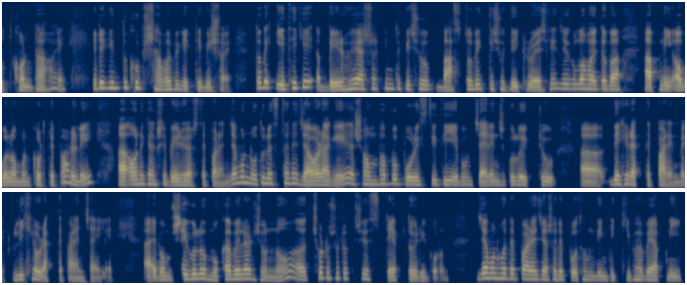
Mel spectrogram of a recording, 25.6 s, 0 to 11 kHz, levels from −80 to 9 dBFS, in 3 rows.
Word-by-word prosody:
উৎকণ্ঠা 125 0 -1
হয়, 180 -4 -5 0.4
এটি 195 - +5
কিন্তু 195 0 -1
খুব 200 -3 +3
স্বাভাবিক 145 0 0
একটি - - -5
বিষয়। 105 - -5 0.3
তবে 195 +2 +6 0.2
এ - - +7
থেকে 195 +3 +3 0.2
আ - - -1
বের 130 0 +6
হয়ে 175 +3 +5
আসার 170 +2 -5
কিন্তু 170 0 -5
কিছু 150 +2 -4 0.3
বাস্তবিক 155 +8 0
কিছু 150 -1 -6
দিক 125 -2 0
রয়েছে। 115 +6 +1
যেগুলো 170 -1 +1
হয়তোবা 150 -3 +4 0.4
আপনি 130 +1 0 0.2
অবলম্বন 125 -1 +1
করতে 125 - 0
পারলে 130 +6 +2 0.5
আ - - +12
অনেকাংশে 155 0 -1
বের 125 - +3
হয়ে 125 - +3
আসতে - - -8
পারেন। 110 -2 -1
যেমন 200 +4 +2
নতুন 180 +3 -1
স্থানে 185 -2 -2
যাওয়ার 135 +1 +7
আগে 115 0 -1
আ - - -1
সম্ভাব্য 150 +2 -2 0.2
পরিস্থিতি 140 +2 0
এবং 135 - -7 0.2
চেলেঞ্জ 125 +3 +1
গুলো 140 0 0
একটু 140 - -6 0.5
আ - - +7 0.4
দেখে 155 +1 +3
রাখতে 130 - -6
পারেন 115 -3 +2
বা 115 - -6
একটু 135 - -32
লিখেও 145 - +2
রাখতে - - -8
পারেন 105 - -4
চাইলে। - - -8 0.5
আ - - +3
এবং 135 -1 0 0.2
সেগুলো 170 +1 +3 0.2
মোকাবেলার 160 +4 +3
জন্য 120 -4 -5 0.3
আ - - +3 0.2
ছোট, 195 -1 0
ছোট 190 - -6
কিছু 175 - -10 0.2
স্টেপ 130 +1 -2
তৈরি 120 -2 -2
করুন। - - -8 0.4
যেমন 190 0 +4
হতে 180 -1 +2
পারে 155 -2 +5
যে 150 - +1
আসলে 145 0 -1
১ম 135 +2 -2
দিনটি 135 0 -5
কিভাবে 140 0 -3
আপনি 125 0 -7
145 Hz, 180 wpm, -25 LUFS, 130-165 Hz, 0.5 s, আ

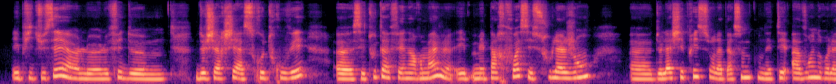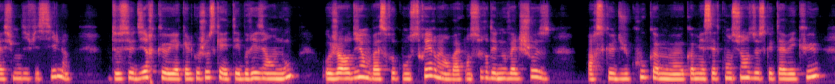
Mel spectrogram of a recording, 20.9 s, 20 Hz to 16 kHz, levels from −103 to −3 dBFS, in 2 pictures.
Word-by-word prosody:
Et 210 - 0
puis 205 +1 -6
tu 205 +2 -4
sais, 280 +6 +4
heu, 205 -3 +1
le 185 -1 +1
le 185 - 0
fait 230 +5 -3
de, 195 -2 +1
hem, 180 0 -1 0.4
de 200 +1 +3
chercher 205 +3 +2
à 190 - +1
se 195 +1 +1
retrouver, 215 +7 -1 0.4
heu, 185 -1 +6
c'est 185 +1 0
tout 245 +5 -6
à 250 -4 +3
fait 220 -3 -4
normal 205 +4 +1
et 195 0 0
mais 195 0 -1
parfois 220 +7 0
c'est 245 -7 0
soulageant, 225 +5 +2 0.5
heu, 180 -1 -1
de 190 +1 0
lâcher 205 +4 +2
prise 265 +1 0
sur 250 -4 -3
la 190 -2 0
personne 190 +6 0
qu'on 225 -3 -5
était 190 +3 -2
avant 205 +3 -1
une 235 -1 +4
relation 200 -2 -3
difficile. 195 +4 -3 0.5
De 190 0 0
se 200 +3 -1
dire 215 +4 0
qu'il 200 -4 +3
y 185 - +6
a 180 - +3
quelque 190 +2 -2
chose 225 +2 0
qui 220 - -1
a - - +2
été 185 +1 0
brisé 200 +2 +1
en 190 0 +1
nous. 245 +10 +2 0.3
Aujourd'hui 200 +4 +4
on 230 - +3
va 185 -1 +2
se 185 - +1
reconstruire 200 +9 -1
mais 215 - 0
on 180 - -1
va 170 0 -1
construire 185 +6 -6
des 205 - 0
nouvelles 195 -1 0
choses, 230 -5 -2 0.4
parce 180 0 -1
que, 200 - -3
du 185 -1 -1
coup 245 +5 -4
comme, 190 -6 +1
heu, - - -6
comme 195 +1 -2
il - - 0
y - - +1
a - - +1
cette 195 +1 +1
conscience 215 +2 0
de 205 - -1
ce 200 - -2
que 195 - -3
tu 190 - -4
as 185 - +3
vécu, 240 +11 +1
200 Hz, 240 wpm, -23 LUFS, 190-225 Hz, 0.5 s, heu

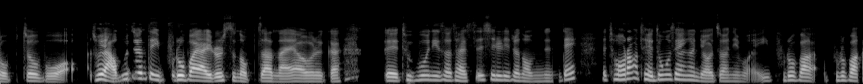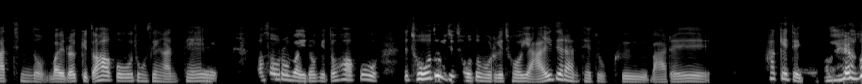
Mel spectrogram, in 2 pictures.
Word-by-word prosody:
없죠. 160 +5 +1
뭐 130 -3 0 0.2
저희 235 +2 +7
아버지한테 250 +1 +3
"이 205 - -1
브로바야." 195 -4 +7
이럴 165 +3 +5
수는 175 -4 -2
없잖아요. 140 -1 +1
그러니까 140 0 -2 0.4
네 175 -1 +4
2 190 +4 -5
분이서 200 -1 -1
잘 170 -4 0
쓰실 210 +3 -2
일은 180 -4 -2
없는데 150 - -4 0.3
저랑 230 +5 +3
제 235 -5 +2
동생은 225 -2 -1
여전히 150 0 -3
뭐 135 - -11
"이 160 - -9
브로바, 185 -2 0 0.2
브로바 185 -2 +1
같은 145 0 -6
놈." 140 - -7
막 140 - +2
이렇기도 150 +5 +1
하고 165 -6 +1
동생한테. 155 -1 -7 0.5
막 185 +1 -9
서로 235 -2 +1
막 180 - +2
이러기도 155 +3 -3
하고 225 -4 -1 0.3
저도 255 - +8
이제 210 - -3
저도 175 +1 0
모르게 150 -1 -1
저희 150 -1 -2
아이들한테도 160 - -1
그 125 -4 -6
말을 130 +4 -5 0.6
하게 265 -1 -1
되는 160 -9 -1 0.2
거예요. 205 - +4
170 Hz, 370 characters per minute, -24 LUFS, 145-205 Hz, 0.6 s, 저도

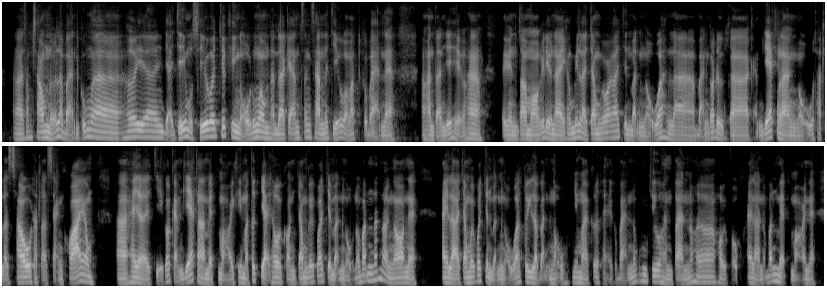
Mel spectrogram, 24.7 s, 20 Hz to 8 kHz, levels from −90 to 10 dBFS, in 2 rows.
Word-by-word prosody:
à, 105 -1 -2
song 125 +2 -7
song 125 0 +2
nữa - - +1
là 150 - +2
bạn - - -1
cũng, 145 +5 -1
à, 120 -4 +3
hơi, 135 +1 +3
a, 130 -1 +1
giải - - 0
trí - - +3
một 150 - +1
xíu 140 +4 +5
á 155 - +6
trước 175 +1 0
khi 135 - +2
ngủ, 100 -4 +2
đúng 125 +4 +2
hông? 120 -3 +3
Thành 100 -1 -2
ra 100 -1 +4
cái - - -1
ánh 115 - -2
sáng 130 +2 -5
xanh 105 -5 +1
nó 110 - 0
chiếu 110 -1 -1
vào - - -1
mắt - - -2
của - - -5
bạn 90 - -2
nè, 85 -1 0 0.4
à 95 - -7
hoàn 95 -2 0
toàn 80 0 0
dễ 105 - +3
hiểu 115 - -2
ha. 105 -2 +2 0.3
Tại 90 - -1
mình 90 -1 0
tò 95 +1 +3
mò 90 -1 +3
cái 120 - 0
điều 115 - +3
này, 95 -2 +3
không 105 +1 -1
biết 130 - +1
là 130 - +2
trong 100 +1 0
cái 115 - 0
quá 130 - +1
trình 100 -7 -4
bạn 90 -1 -3
ngủ 75 - -4
á 125 +2 +2
là 90 -3 -1
bạn 90 - -4
có 120 - +1
được, 110 -6 -1
à, 85 -1 +2
cảm - - -7
giác - - +3
là 85 - +4
ngủ 85 +2 -3
thật - - -8
là 85 - -2
sâu, 110 +5 +5
thật - - -6
là 85 - -4
sảng 90 +2 -7
khoái 105 +7 +6
hông? 125 -3 +2 0.3
À, 95 -1 +3
hay 110 +2 +2
là 90 -5 +4
chỉ - - -5
có - - -1
cảm - - -2
giác - - +3
là - - +4
mệt - - -2
mỏi 90 +1 -2
khi 110 - -4
mà - - 0
thức 145 - -2
dậy - - +5
thôi 110 -1 +2
còn 85 - -3
trong 105 +3 0
cái 115 - -1
quá 125 +2 0
trình 130 - -1
bạn 90 +1 -2
ngủ 80 -1 -6
nó 110 - -3
vẫn 135 +4 0
rất 165 +3 -2
là 120 - +1
ngon 105 +1 +3
nè? 90 -1 0 0.4
Hay 105 0 +3
là 90 -4 +5
trong 105 +4 +1
cái 110 - +1
quá 135 - 0
trình - - -1
bạn - - -3
ngủ - - -5
á, - - +2
tuy 115 -1 +1
là - - +3
bạn - - -6
ngủ 95 +2 -7
nhưng 110 -1 -3
mà 95 -3 0
cơ - - -6
thể - - -13
của - - -17
bạn 100 - -5
nó 120 - -4
cũng 130 0 -6
chưa 125 -2 -2
hoàn 95 -7 -3
toàn 90 +1 -1
nó 115 - -4
hôi 115 -1 -2
hồi 90 -3 -4
phục - - -9
hay 105 -1 -2
là 90 -3 -2
nó 90 - -7
vẫn 130 +2 -2
mệt - - -2
mỏi 90 0 -6
nè, 85 0 -5
105 Hz, 330 wpm, -26 LUFS, 90-120 Hz, 0.4 s, á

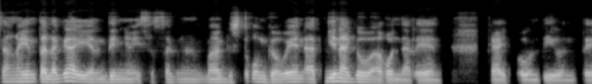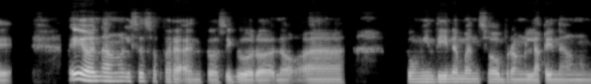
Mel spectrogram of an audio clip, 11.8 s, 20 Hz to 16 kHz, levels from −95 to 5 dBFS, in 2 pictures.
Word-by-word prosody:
sa 145 - -1
ngayon 145 0 +2
talaga 135 +5 +5
'yan 130 -2 +1
din 130 0 0
yung 125 - -3
isa 125 -1 -6
sa 125 -1 -7
mga 125 0 -3
gusto 130 0 -1
kong 140 -1 -1
gawin 130 +2 +2
at 130 -1 +1
ginagawa 140 -5 +3
ko 120 - +2
na 115 -2 -2
rin 110 +1 -1 0.5
kahit 110 -1 -1
paunti-unti. 105 -2 -3 0.6
Ayun, 195 -7 +7
ang 175 0 -1
isa 170 0 -3
sa 150 -2 -10
paraan 125 -3 -2
ko 110 0 -4
siguro 110 -2 0
ano, 110 0 -5
ah, 120 0 -2 0.6
kung 130 0 -3
hindi 135 0 0
naman 130 -1 -2
sobrang 120 -1 -3
laki 115 +1 -1
ng, 110 0 -6
125 Hz, 170 wpm, -23 LUFS, 115-135 Hz, 0.6 s, Ayun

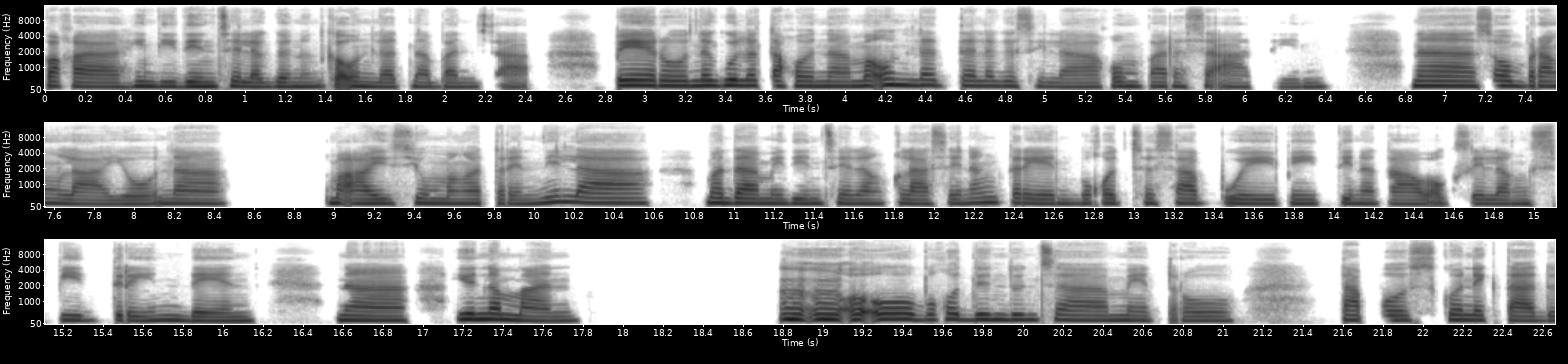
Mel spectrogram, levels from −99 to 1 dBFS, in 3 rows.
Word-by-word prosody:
baka 185 -3 +1
hindi 190 +1 +1
din 185 -1 +4
sila 180 -3 0
ganun 180 0 0
kaunlad 175 -4 0
na 180 - -2
bansa. 170 0 -6 0.4
Pero 225 -2 +6
nagulat 225 0 +4
ako 205 -1 +1
na 195 0 +1
maunlad 235 0 +3
talaga 205 -2 -2
sila 170 -3 -6
kumpara 190 0 -2
sa 165 - -6
atin 165 +2 -10 0.4
na 210 -1 +4
sobrang 200 -2 0
layo, 165 0 -3
na 180 -1 -1 0.5
maayos 185 -1 +1
yung 190 - +1
mga 180 0 0
tren 175 0 -3
nila, 210 -4 +2 0.3
madami 195 -2 +3
din 185 0 -1
silang 180 -2 -3
klase 180 0 -4
ng 205 +4 0
tren, 185 -2 -2
bukod 185 0 -4
sa 195 - -4
subway 185 -2 -2
may 180 -1 -2
tinatawag 180 -3 -4
silang 170 -1 -4
speed 195 -3 -5
train 190 0 -1
din 170 -1 0 0.4
na 190 -2 +3 0.3
yun 235 0 +8
naman 180 -5 +2 1.0
mm, 230 -1 +7
oo 235 +2 +6
bukod 220 +1 0
din 225 0 +4
dun 220 0 +1
sa 200 -3 0
metro 180 -2 -4 0.5
tapos 200 -1 -3
konektado 195 -4 0
190 Hz, 145 wpm, -23 LUFS, 180-205 Hz, 1.0 s, yun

